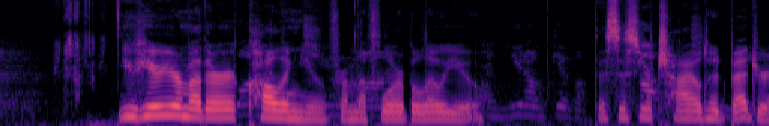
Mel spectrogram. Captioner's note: MOTHER's voice in the distance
